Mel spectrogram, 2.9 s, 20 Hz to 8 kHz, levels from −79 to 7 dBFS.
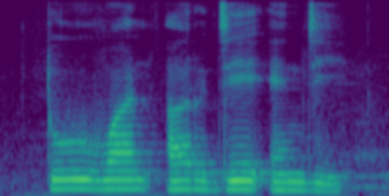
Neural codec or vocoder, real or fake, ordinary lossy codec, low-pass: none; real; none; none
